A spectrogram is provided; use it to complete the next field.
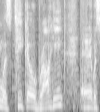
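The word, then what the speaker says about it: Tycho: His name was Tiko Brahi and it was spelled like this. T Y C H O Brahei. Uh Tiko is the correct pronunciation.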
